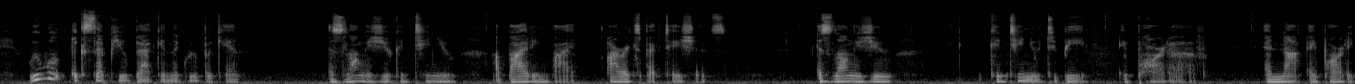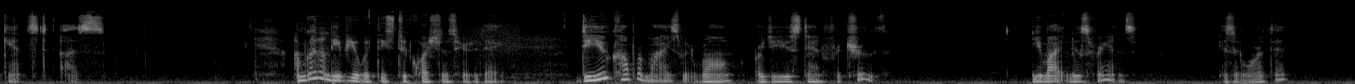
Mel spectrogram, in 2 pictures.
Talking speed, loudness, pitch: 140 wpm, -34 LUFS, 115 Hz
